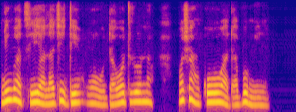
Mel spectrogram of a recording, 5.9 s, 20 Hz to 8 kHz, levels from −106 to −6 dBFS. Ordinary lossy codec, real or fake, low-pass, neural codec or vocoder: none; fake; none; codec, 16 kHz, 8 kbps, FreqCodec, smaller model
